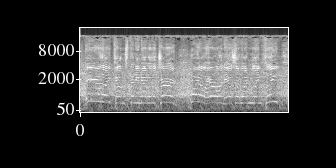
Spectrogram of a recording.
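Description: Speech: a man's voice calling a horse race, talking on without a break.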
